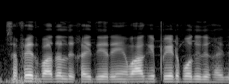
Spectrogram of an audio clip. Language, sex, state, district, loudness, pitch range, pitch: Hindi, male, Uttar Pradesh, Varanasi, -17 LUFS, 120-130 Hz, 125 Hz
